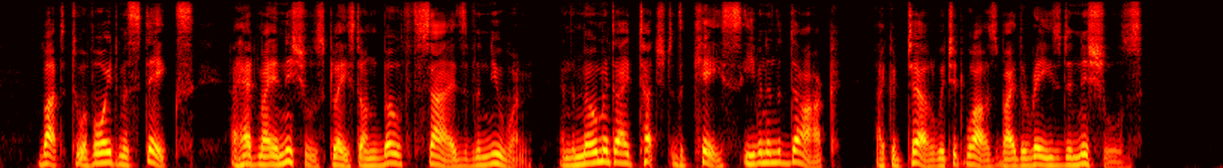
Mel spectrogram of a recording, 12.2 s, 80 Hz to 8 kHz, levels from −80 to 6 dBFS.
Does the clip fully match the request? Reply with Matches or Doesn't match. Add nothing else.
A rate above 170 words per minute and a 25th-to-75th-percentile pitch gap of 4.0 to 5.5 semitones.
Matches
